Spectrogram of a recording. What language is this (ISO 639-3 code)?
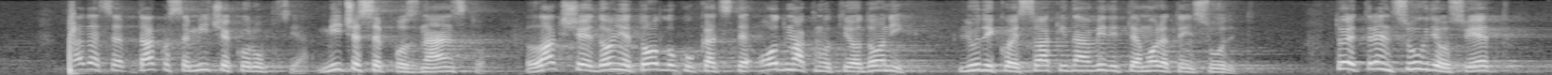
hrv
